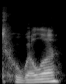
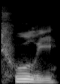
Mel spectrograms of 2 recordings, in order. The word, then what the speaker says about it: Tooele: that had been to Tooele to hide everything there, he called it Thule because that's kind of how it's spelled.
